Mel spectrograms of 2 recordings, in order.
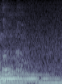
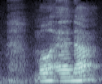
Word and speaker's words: Moana: There's a movie named Mona. You bullshitting. It's a Disney movie. And pronounced Moana.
